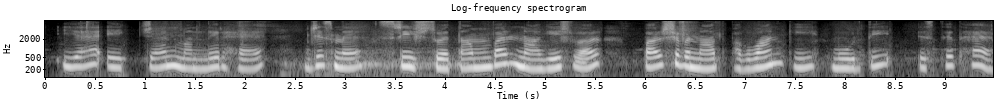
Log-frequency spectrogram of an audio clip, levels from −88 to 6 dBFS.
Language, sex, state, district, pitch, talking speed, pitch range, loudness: Hindi, female, Bihar, Bhagalpur, 250 Hz, 95 wpm, 230-275 Hz, -16 LUFS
